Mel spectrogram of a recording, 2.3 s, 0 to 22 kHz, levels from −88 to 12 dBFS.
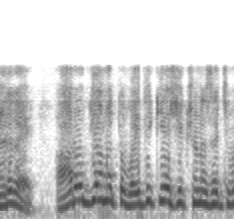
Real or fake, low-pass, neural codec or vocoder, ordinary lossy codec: fake; 7.2 kHz; codec, 44.1 kHz, 7.8 kbps, DAC; none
